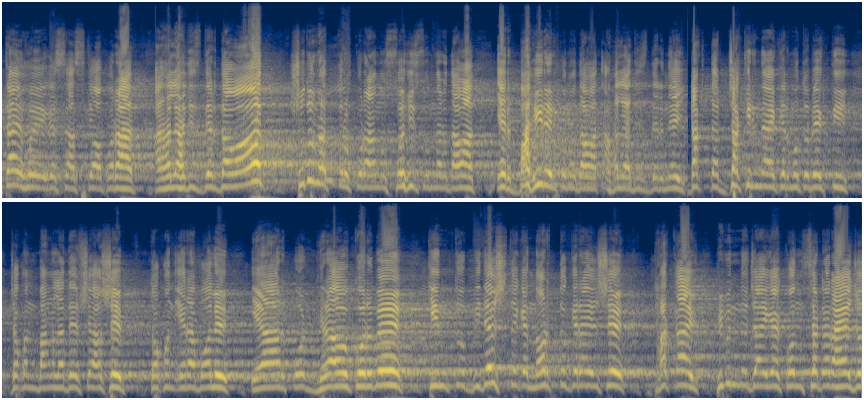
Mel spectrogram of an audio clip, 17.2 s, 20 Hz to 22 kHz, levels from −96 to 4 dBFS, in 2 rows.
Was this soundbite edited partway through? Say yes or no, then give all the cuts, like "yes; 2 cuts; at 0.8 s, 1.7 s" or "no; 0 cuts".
yes; 2 cuts; at 1.5 s, 6.8 s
